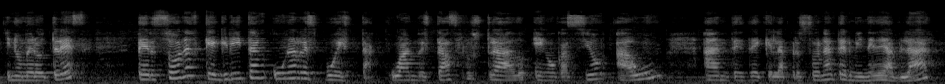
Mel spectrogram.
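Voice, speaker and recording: A woman, a certified communication coach, giving a calm, instructive podcast talk and repeating her key steps. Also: mid-range voice, unhurried, vocal fry, low-quality recording. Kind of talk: podcast self-help talk.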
